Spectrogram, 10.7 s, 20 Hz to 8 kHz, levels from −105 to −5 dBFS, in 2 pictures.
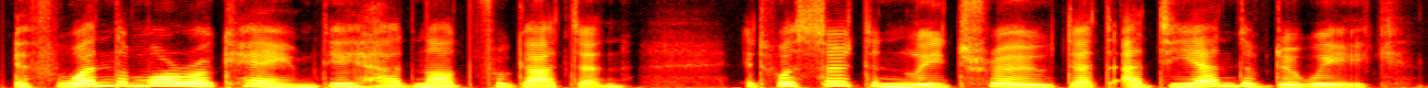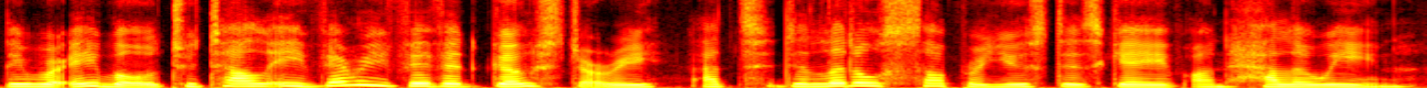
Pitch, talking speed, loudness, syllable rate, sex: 215 Hz, 220 wpm, -19 LUFS, 5.5 syllables/s, female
